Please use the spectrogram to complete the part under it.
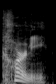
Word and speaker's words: Kearney: In Kearney, Nebraska, which is spelled Kearney, but it's pronounced Kearney, you have driven under this massive arch.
